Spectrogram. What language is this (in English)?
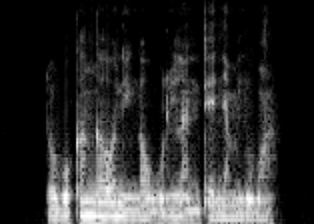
Bagirmi Fulfulde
